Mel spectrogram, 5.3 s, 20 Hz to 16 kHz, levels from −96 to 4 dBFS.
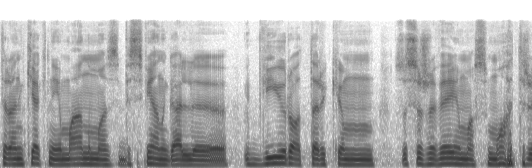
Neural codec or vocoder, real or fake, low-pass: none; real; 9.9 kHz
